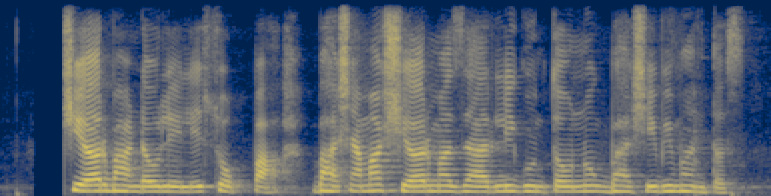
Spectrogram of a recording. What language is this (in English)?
Marathi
